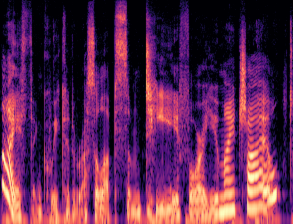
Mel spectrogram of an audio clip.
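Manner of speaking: low, unhurried delivery. Voicing a character who turns with a slow smile, in a low, slow voice. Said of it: "something low and slow".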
